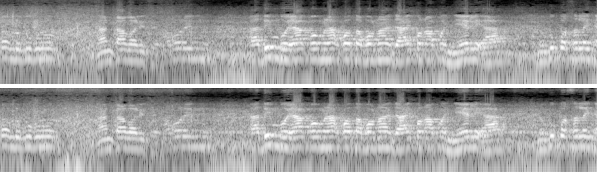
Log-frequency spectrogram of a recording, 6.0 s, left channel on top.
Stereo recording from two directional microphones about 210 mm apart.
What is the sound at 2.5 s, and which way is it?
A man's voice, 5° left (ahead or behind).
